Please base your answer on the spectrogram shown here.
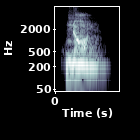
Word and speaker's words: known: just act like this the k in the word known is disappear disappear so you pronounce it non for its transition so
